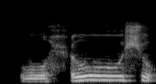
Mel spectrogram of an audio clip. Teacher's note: Di situ ada mad tabi'i ya, mad tabi'i 2 harokat yang mana huruf hu berharokat dhammah ya, berharokat dhammah bertemu dengan huruf wau yang sukun ya, huruf wau yang sukun yang tidak memiliki harokat. Nah, maka dia dibacanya panjang mad tabi'i atau mad asli ya, ukurannya adalah sepanjang 2 harokat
